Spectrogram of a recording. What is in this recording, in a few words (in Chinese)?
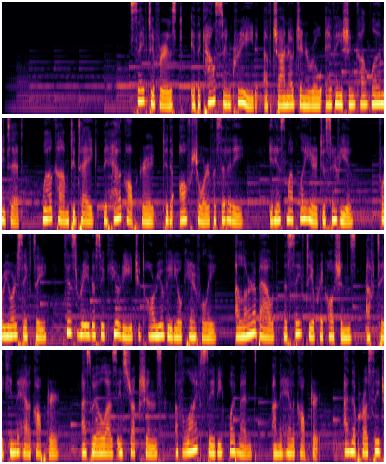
英女 英语播报 航空公司 温柔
